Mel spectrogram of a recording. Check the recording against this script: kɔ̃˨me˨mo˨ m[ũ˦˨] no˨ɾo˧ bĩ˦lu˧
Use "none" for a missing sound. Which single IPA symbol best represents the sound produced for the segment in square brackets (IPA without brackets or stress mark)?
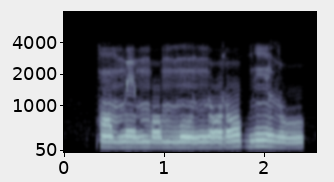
ũ˨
